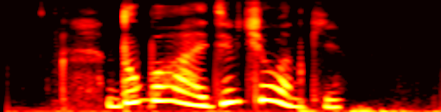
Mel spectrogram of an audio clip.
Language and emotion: Russian, positive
